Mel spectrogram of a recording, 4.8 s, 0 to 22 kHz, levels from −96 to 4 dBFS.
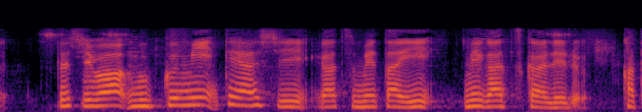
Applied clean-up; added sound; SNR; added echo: neural separator model SepFormer DNS4.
